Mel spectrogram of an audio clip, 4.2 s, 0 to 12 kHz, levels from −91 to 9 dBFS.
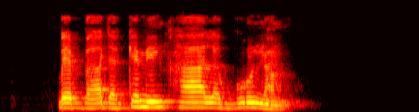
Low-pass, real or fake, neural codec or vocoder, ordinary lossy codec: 7.2 kHz; fake; codec, 16 kHz, 8 kbps, FunCodec, trained on Chinese and English, 25 frames a second; AAC, 64 kbps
